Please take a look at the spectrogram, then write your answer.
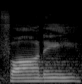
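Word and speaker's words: Fani: local attorney generals and fonnie fonnie you know fonnie spelled f a n i my name is FY F A ni I I don't figure it you put a little French Accent on the word with her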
